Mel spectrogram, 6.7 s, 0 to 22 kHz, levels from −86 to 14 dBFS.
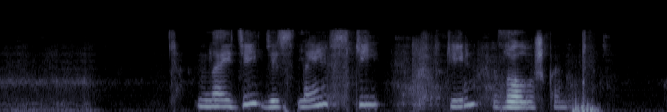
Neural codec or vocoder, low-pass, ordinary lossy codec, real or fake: codec, 24 kHz, 1.5 kbps, HILCodec; 7.2 kHz; MP3, 64 kbps; fake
